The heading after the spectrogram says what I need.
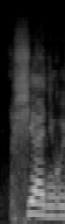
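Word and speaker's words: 西安: 일단 중국식 발음으로 하면 이제 시안이고 이건 라양인데, 이 서안이라는 도시는 중국에서 가장 역사와 전통이 유구한 도시입니다.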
